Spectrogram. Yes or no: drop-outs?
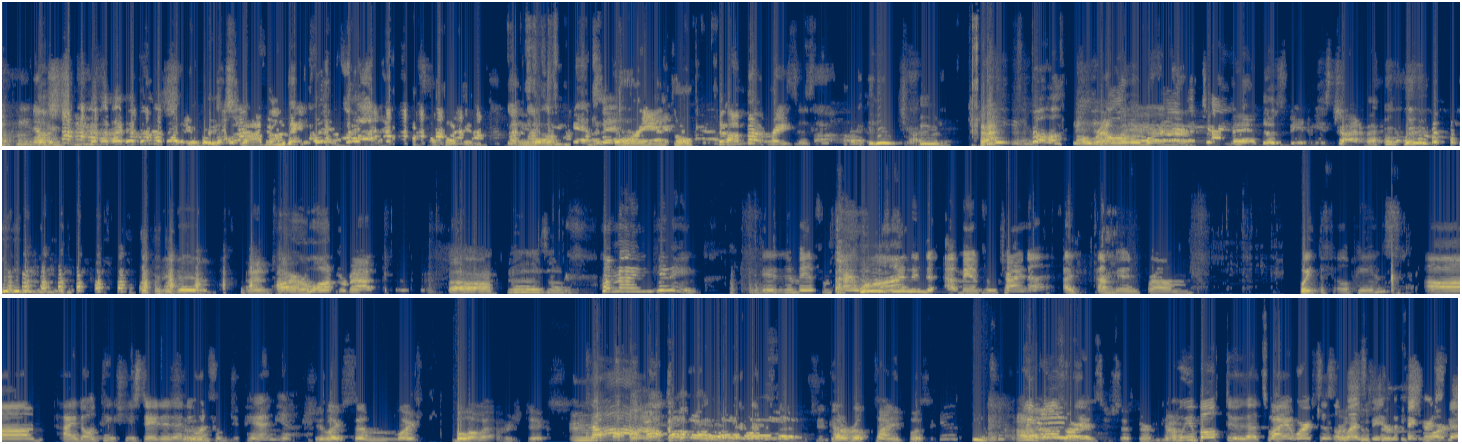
yes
